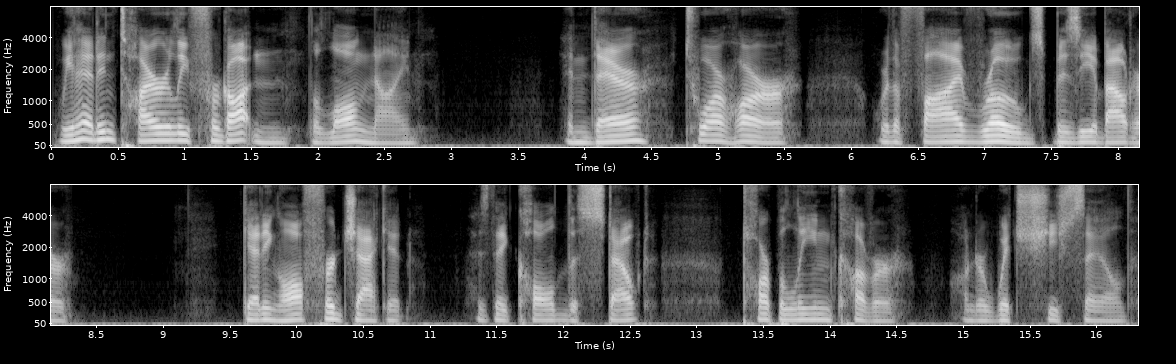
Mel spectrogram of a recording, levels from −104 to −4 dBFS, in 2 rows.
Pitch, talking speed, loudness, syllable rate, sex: 115 Hz, 125 wpm, -21 LUFS, 4.6 syllables/s, male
